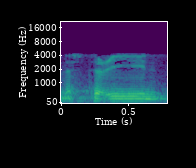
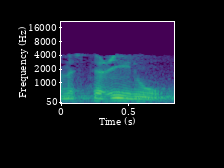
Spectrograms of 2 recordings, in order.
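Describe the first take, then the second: First: نستعين closed on a still n, nasta'iin; stop on sukun. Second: نستعين said with its damma, nasta'iinu; full final vowel. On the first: Teacher showing the stop, stop on sukun. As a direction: end نستعين on the n, no u. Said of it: "تقف بالساكن". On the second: Teacher giving the word's original form, full final vowel. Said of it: "فإذا وقفت تقف بالساكن". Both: Shown as a demonstration.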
